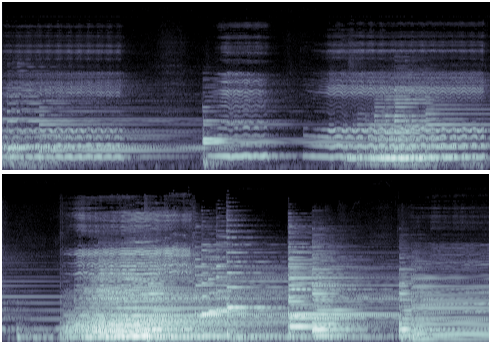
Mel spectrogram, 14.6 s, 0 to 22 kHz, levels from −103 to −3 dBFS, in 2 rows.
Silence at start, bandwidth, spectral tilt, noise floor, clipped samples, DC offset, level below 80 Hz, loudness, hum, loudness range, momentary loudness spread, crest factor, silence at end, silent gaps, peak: 0 s; 10 kHz; -7.5 dB/octave; -47 dBFS; under 0.1%; under 0.1%; -42 dBFS; -21 LUFS; none; 16 LU; 21 LU; 20 dB; 0 s; none; -2 dBFS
